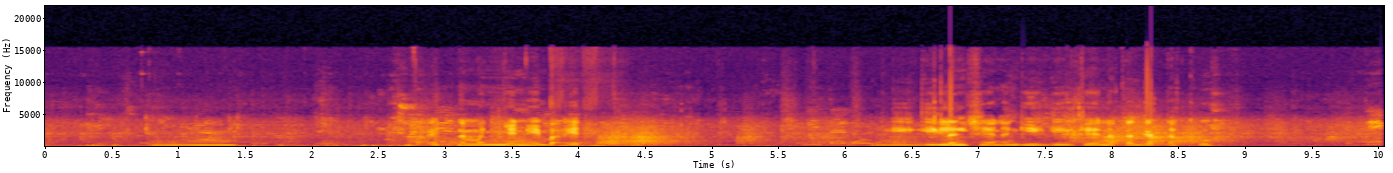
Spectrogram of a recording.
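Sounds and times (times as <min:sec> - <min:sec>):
man humming: 0:00.8 - 0:01.6.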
